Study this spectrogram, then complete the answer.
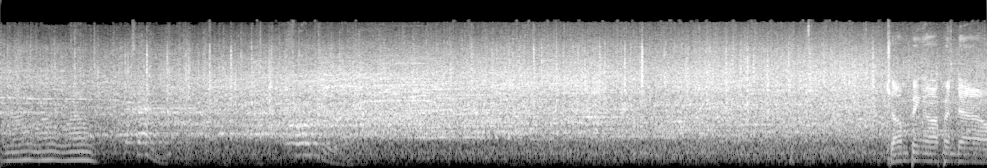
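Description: A large crowd cheers and claps in a big echoing hall.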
